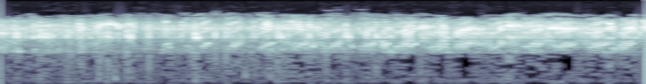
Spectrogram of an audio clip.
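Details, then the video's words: Swiftlets calling in a natural setting: a dense, continuous chorus of high, buzzy chattering twitters from many birds at once, with no pauses and no other clear sounds. "Suara Panggil Burung Walet Suara Asli dari Alam"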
